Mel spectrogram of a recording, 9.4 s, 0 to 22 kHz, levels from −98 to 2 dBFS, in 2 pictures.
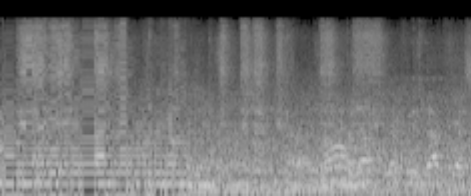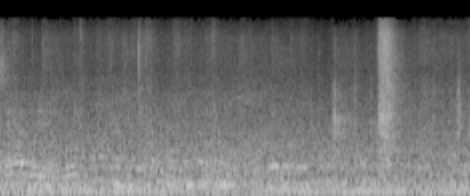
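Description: From 0.01 s to 1.88 s the sound takes on a robotic quality from repeated short buffers: a rigid, metallic buzz at 188 Hz comes in while the overall shape still comes through loosely. This is likely the playback path running short of fresh data and looping the last few milliseconds to cover the gaps. A 188 Hz buzz fits a repeated chunk of about 5.3 ms, and most of the material in that stretch is repeats rather than new sound.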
